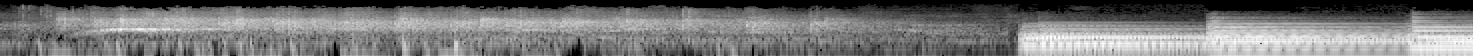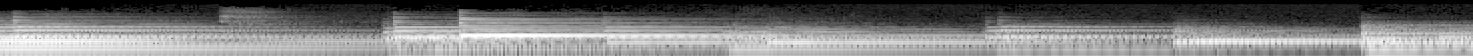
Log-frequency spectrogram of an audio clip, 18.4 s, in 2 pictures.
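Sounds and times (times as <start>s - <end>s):
audience applause: 0.0s - 6.0s
keyboard or organ chords: 6.4s - 18.4s.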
